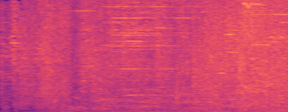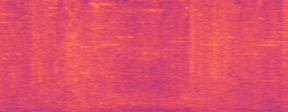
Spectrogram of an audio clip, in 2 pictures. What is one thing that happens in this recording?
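Magic spells crackle and blast in a busy video game fight.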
